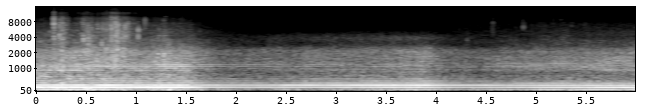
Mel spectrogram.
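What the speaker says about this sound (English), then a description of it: "There's a lot of airplanes out flying." Propeller airplane droning overhead near Soldotna Airport by the Kenai River on a sunny day, a steady low engine hum that swells louder at first and then eases off, continuous and moderately distant.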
